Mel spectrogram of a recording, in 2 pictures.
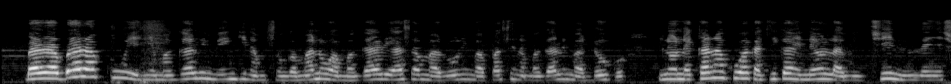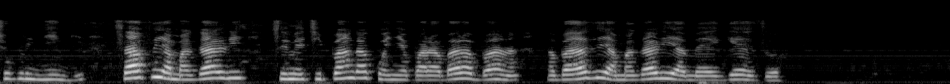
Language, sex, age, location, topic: Swahili, female, 25-35, Nairobi, government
